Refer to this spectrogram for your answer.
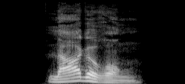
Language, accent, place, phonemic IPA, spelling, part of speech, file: German, Germany, Berlin, /ˈlaːɡəʁʊŋ/, Lagerung, noun, De-Lagerung.ogg
- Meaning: 1. storage 2. warehousing 3. storing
